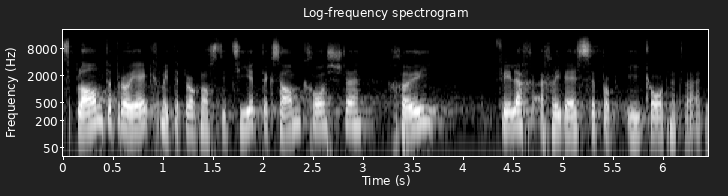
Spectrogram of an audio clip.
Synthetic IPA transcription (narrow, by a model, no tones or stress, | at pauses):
splɑːnt̪əpɾɔjɛkχtmɪt̚dəprɔɡnɔstit͡siːərtəksɑmtχɔʃtə | χœʏ | fɪləχəχlibɛsːəɾiːkɔɾdnətʋæ̰ːɾd̥ə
